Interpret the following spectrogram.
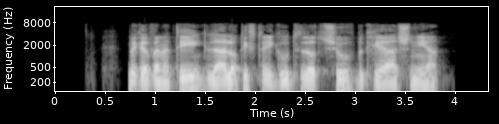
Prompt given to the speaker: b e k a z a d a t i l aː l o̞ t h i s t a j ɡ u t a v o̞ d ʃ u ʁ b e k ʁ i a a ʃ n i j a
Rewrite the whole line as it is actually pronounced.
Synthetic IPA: b e k a v a n a t i l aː l o̞ t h i s t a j ɡ u t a z o̞ t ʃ u v b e k ʁ i a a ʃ n i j a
